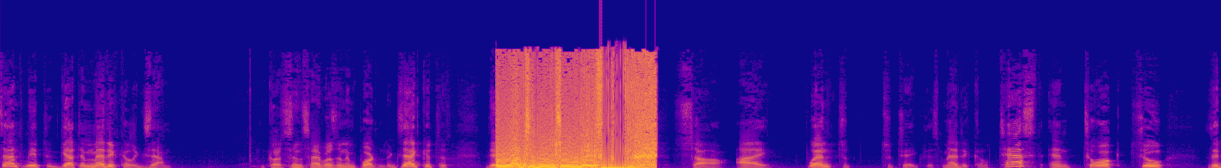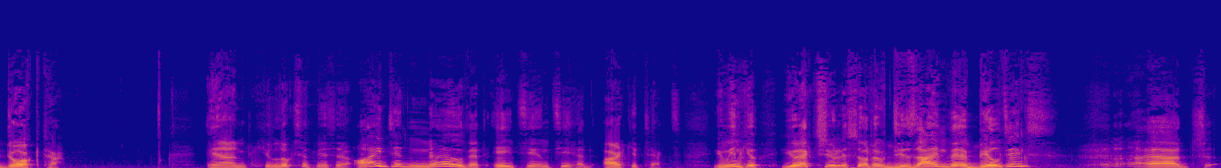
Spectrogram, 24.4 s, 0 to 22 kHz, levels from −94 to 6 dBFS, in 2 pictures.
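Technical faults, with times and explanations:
4.96 to 6.56 s, float read as integer: the audio abruptly becomes a harsh, nearly square waveform at an almost fixed, high level, with background noise as loud as the main sound. This is likely 32-bit float samples read as 32-bit integers, so sign and exponent bits dominate each value.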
